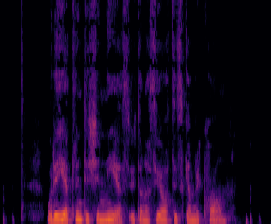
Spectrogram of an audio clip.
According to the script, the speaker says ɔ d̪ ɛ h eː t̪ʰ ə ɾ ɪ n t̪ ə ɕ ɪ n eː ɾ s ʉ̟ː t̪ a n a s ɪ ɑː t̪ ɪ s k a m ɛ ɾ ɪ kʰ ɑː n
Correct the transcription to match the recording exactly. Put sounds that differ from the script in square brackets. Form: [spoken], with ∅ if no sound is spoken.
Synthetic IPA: ɔ d̪ ɛ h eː [t̪] ə ɾ ɪ n t̪ ə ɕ ɪ n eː [∅] s ʉ̟ː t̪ a n a s ɪ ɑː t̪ ɪ s k a m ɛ ɾ ɪ kʰ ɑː n

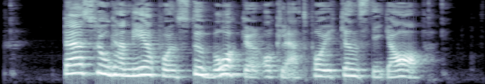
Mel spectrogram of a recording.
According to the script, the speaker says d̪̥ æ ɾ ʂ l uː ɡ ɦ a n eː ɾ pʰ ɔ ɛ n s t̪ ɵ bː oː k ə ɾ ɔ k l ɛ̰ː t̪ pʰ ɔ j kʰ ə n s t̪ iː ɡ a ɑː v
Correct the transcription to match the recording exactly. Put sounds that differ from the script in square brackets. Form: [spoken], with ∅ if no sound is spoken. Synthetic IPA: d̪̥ æ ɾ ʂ l uː ɡ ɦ a [nː] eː ɾ pʰ ɔ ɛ n s t̪ ɵ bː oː k ə ɾ ɔ k l ɛ̰ː t̪ pʰ ɔ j [k] ə n s t̪ iː ɡ a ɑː v

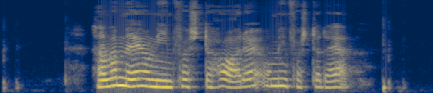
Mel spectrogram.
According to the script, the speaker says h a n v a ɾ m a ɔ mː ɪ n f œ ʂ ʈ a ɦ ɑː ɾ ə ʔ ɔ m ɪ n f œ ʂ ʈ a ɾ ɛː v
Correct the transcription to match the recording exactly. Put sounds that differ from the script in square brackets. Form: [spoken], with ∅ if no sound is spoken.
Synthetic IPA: h a n v a ɾ m [ɛ] ɔ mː ɪ n f œ ʂ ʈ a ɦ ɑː ɾ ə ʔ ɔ m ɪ n f œ ʂ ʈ a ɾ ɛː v

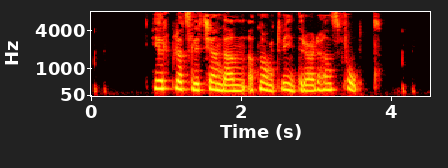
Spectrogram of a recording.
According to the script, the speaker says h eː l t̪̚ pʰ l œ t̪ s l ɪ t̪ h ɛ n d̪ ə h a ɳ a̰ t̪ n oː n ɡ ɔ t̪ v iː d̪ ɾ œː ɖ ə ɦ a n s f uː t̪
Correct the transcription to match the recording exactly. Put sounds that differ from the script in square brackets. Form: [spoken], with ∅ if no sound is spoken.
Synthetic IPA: h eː l t̪̚ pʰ l œ t̪ s l ɪ t̪ [ɕ] ɛ n d̪ ə h a [n] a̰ t̪ n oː [∅] ɡ ɔ t̪ v iː d̪ ɾ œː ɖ ə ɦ a n s f uː t̪

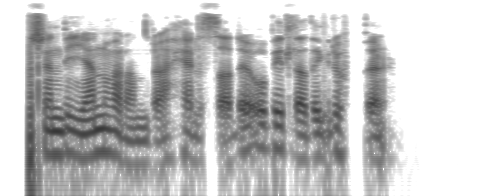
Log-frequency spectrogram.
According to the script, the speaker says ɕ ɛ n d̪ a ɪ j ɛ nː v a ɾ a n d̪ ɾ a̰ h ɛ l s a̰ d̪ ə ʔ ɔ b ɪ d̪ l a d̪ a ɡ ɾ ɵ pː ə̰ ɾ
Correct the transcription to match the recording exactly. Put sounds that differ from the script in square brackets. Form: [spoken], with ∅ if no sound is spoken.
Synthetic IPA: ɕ ɛ n d̪ [ə] ɪ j ɛ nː v a ɾ a n d̪ ɾ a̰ h ɛ l s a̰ d̪ ə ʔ ɔ b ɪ d̪ l a d̪ [ə] ɡ ɾ ɵ pː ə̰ ɾ

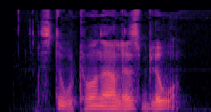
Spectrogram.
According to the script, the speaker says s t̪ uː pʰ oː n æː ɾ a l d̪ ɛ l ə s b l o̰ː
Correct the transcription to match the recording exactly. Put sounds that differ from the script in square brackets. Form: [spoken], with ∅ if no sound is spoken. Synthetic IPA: s t̪ uː [ʈʰ] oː n [æ] ɾ a l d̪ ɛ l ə s b l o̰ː

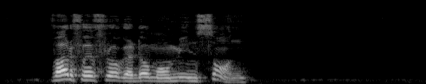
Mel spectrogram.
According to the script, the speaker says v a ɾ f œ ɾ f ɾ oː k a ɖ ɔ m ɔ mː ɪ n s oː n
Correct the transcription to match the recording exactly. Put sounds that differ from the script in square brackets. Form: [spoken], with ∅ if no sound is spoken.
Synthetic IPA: v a ɾ f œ ɾ f ɾ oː [ɡ] a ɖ ɔ m ɔ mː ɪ n s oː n

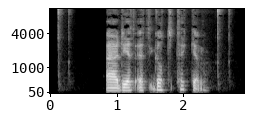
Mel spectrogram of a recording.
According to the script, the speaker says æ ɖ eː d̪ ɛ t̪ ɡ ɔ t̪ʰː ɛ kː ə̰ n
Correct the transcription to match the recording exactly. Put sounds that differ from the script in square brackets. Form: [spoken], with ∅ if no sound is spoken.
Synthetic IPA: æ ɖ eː [t̪] ɛ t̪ ɡ ɔ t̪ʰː ɛ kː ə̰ n

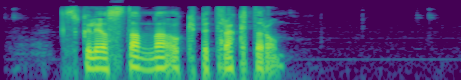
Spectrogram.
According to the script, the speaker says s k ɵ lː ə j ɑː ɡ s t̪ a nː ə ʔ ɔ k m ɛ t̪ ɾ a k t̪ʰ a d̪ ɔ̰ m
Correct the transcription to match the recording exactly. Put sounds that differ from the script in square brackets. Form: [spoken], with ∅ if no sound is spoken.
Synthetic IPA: s k ɵ lː ə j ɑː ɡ s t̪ a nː [a] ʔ ɔ k [b] ɛ [t̪ʰ] ɾ a k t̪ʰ a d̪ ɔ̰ m

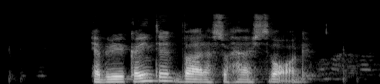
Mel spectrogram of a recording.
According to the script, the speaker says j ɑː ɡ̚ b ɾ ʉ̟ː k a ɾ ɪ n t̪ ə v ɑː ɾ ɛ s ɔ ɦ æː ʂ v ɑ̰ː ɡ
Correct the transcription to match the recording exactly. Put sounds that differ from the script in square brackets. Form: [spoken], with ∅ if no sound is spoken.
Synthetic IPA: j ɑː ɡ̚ b ɾ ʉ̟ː k a ɾ ɪ n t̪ ə v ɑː ɾ [a] s ɔ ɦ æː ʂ v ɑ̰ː ɡ

